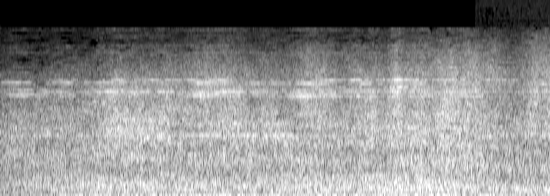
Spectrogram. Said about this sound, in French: Je me souviens aussi qu'un dimanche, il m'avait emmené moi toute seule à l'aéroport de Lyon. On était monté le plus haut possible dans le terminal et on avait regardé les avions décoller et atterrir.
